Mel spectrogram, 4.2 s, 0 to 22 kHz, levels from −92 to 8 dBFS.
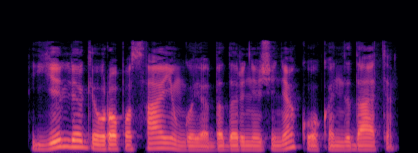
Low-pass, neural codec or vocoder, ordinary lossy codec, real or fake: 7.2 kHz; none; MP3, 48 kbps; real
